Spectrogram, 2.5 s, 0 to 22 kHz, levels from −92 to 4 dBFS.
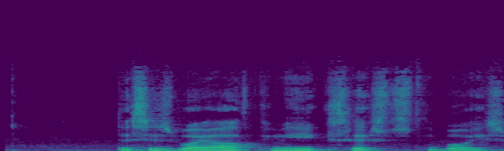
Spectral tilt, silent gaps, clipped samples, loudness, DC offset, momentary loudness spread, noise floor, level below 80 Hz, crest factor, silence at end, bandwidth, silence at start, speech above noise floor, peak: -6 dB/octave; none; under 0.1%; -34 LUFS; under 0.1%; 9 LU; -69 dBFS; -50 dBFS; 20 dB; 0 s; 12.5 kHz; 0.6 s; 36 dB; -16 dBFS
